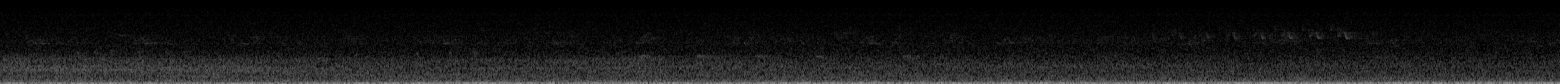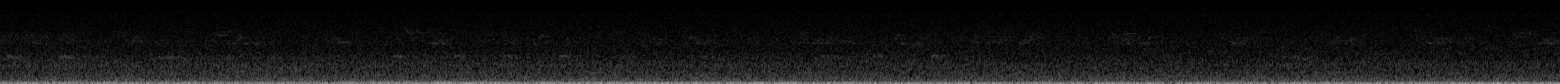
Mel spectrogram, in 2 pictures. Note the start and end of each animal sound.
0.0s-31.2s: Red-eyed Vireo (Vireo olivaceus)
6.3s-7.3s: American Crow (Corvus brachyrhynchos)
11.8s-13.6s: Ovenbird (Seiurus aurocapilla)
15.6s-18.0s: American Crow (Corvus brachyrhynchos)
19.4s-21.4s: American Crow (Corvus brachyrhynchos)

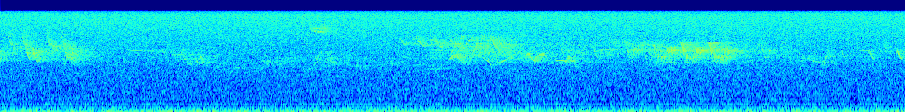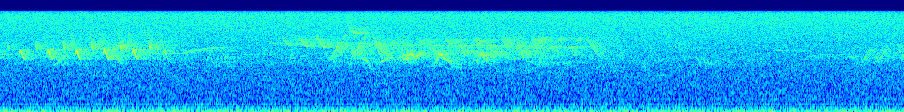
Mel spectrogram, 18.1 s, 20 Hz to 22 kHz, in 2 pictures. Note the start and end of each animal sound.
0.0s-1.0s: Ovenbird (Seiurus aurocapilla)
0.0s-8.4s: Red-eyed Vireo (Vireo olivaceus)
1.2s-2.3s: Black-capped Chickadee (Poecile atricapillus)
3.8s-5.3s: Chestnut-sided Warbler (Setophaga pensylvanica)
4.2s-6.0s: Scarlet Tanager (Piranga olivacea)
6.3s-7.7s: Mourning Warbler (Geothlypis philadelphia)
8.4s-11.0s: Ovenbird (Seiurus aurocapilla)
10.0s-11.7s: Eastern Wood-Pewee (Contopus virens)
11.6s-13.1s: Chestnut-sided Warbler (Setophaga pensylvanica)
12.2s-14.1s: Scarlet Tanager (Piranga olivacea)
12.6s-14.7s: Ovenbird (Seiurus aurocapilla)
13.8s-18.1s: Red-eyed Vireo (Vireo olivaceus)
14.2s-15.2s: Chestnut-sided Warbler (Setophaga pensylvanica)
17.6s-18.1s: Mourning Warbler (Geothlypis philadelphia)

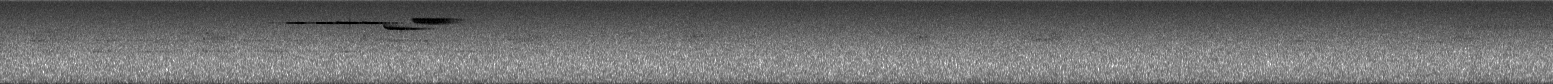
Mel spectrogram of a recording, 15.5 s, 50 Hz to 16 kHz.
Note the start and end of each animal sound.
2.6s-4.7s: Black-throated Green Warbler (Setophaga virens)

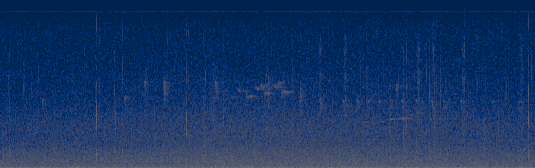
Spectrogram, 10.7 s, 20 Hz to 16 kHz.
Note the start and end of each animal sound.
2.3s-10.7s: Red Squirrel (Tamiasciurus hudsonicus)
4.6s-5.8s: Blackburnian Warbler (Setophaga fusca)
7.5s-8.2s: Black-throated Green Warbler (Setophaga virens)

